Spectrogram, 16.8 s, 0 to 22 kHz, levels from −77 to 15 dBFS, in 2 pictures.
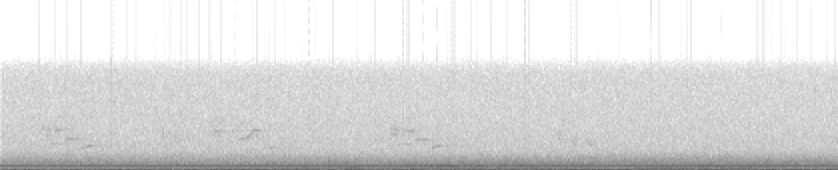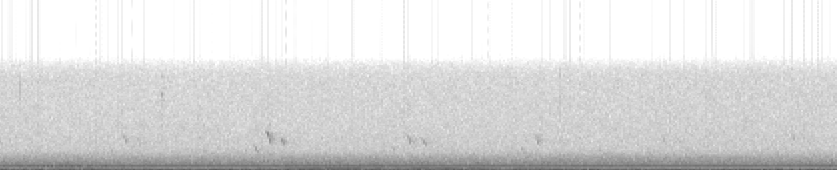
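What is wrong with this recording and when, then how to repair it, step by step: crackle 34 per s -29 dBFS
whine 630 Hz -27 dBFS
11.32 s: pop -10 dBFS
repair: de-click; band-stop 630 Hz, Q 30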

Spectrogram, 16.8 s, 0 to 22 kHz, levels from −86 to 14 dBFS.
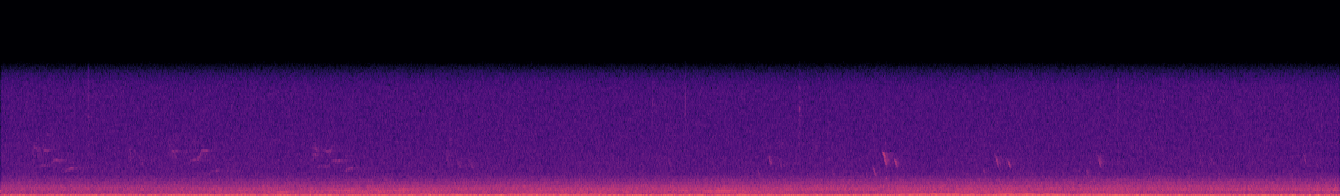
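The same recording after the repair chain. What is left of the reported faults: nothing left

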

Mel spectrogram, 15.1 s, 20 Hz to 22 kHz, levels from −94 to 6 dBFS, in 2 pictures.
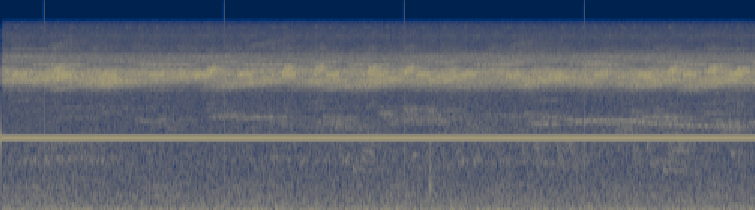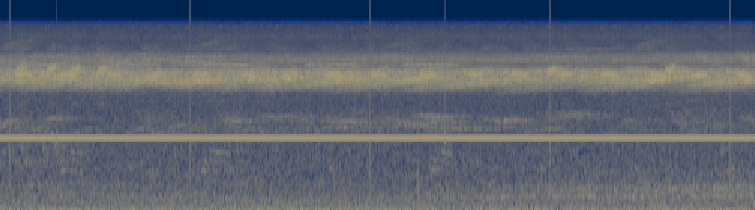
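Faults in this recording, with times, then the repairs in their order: tick 33 1/3 rpm -14 dBFS
whine 1.5 kHz -28 dBFS
8.10–8.11 s: dropout 7.4 ms
11.98 s: dropout 4.5 ms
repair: de-click; band-stop 1.5 kHz, Q 30; interpolate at 8.10 s, 7.4 ms; interpolate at 11.98 s, 4.5 ms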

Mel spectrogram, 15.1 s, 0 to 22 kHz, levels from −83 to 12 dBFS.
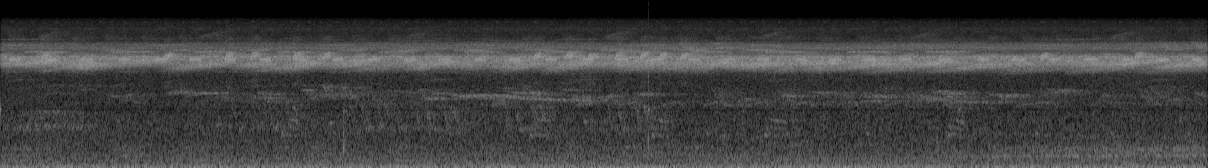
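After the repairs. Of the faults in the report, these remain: nothing left

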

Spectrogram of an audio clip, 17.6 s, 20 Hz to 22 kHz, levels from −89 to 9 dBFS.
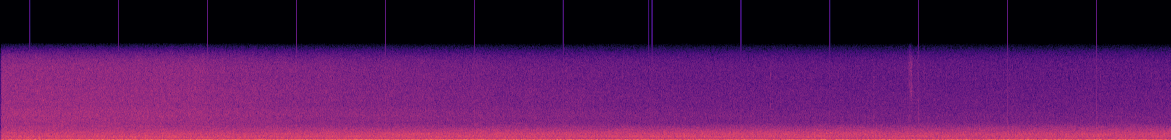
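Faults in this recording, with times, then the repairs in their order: tick 45 rpm
9.72–9.73 s: dropout 7.8 ms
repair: de-click; interpolate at 9.72 s, 7.8 ms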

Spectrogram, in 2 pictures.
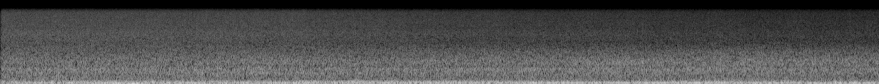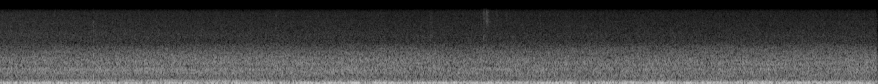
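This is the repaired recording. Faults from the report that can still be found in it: nothing left

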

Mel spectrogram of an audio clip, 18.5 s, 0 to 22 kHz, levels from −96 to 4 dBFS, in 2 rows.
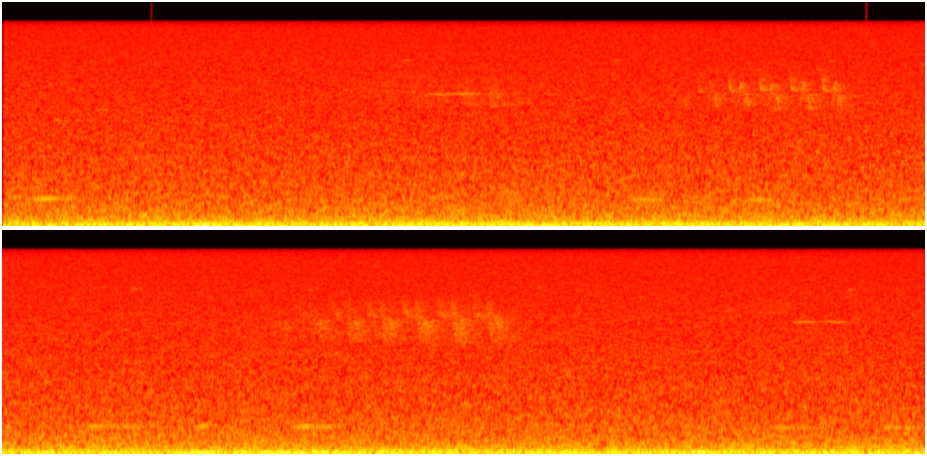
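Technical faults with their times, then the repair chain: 1.49 s: pop
8.64 s: pop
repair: de-click

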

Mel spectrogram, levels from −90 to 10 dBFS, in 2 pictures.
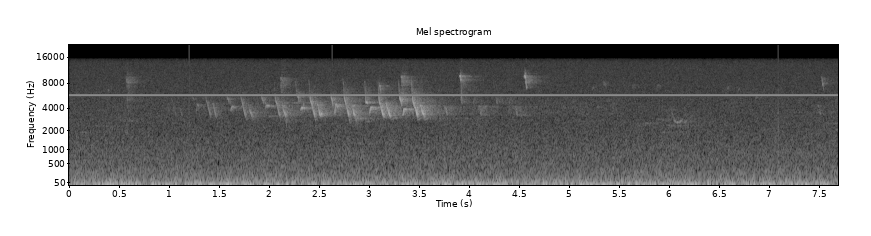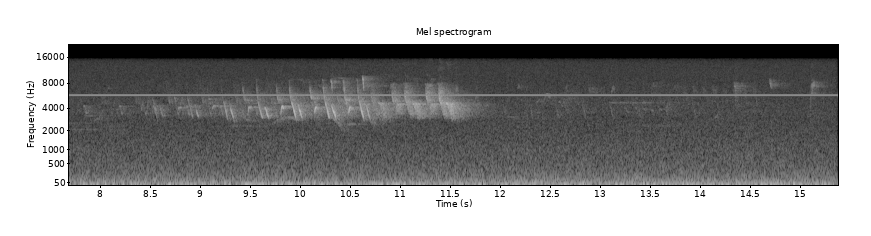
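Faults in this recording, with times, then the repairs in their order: whine 5.8 kHz -31 dBFS
1.21 s: pop
2.64 s: pop
7.10 s: pop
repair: de-click; band-stop 5.8 kHz, Q 30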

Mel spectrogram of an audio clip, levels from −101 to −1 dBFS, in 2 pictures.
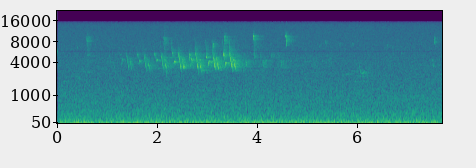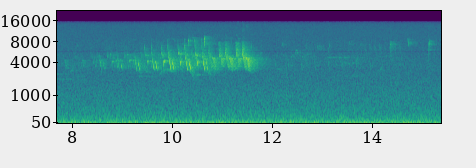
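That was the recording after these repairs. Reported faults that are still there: nothing left

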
